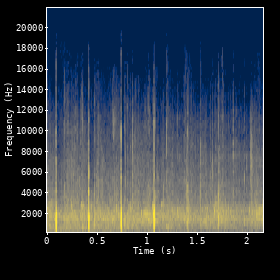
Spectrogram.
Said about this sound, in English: There's a slow clap. We're not sure.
